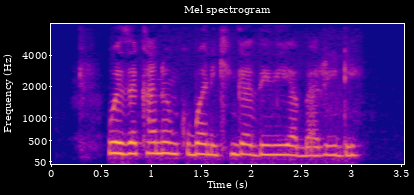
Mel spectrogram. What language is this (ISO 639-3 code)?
swa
